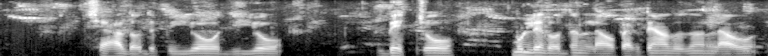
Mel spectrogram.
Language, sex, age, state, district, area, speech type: Dogri, male, 18-30, Jammu and Kashmir, Kathua, rural, spontaneous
